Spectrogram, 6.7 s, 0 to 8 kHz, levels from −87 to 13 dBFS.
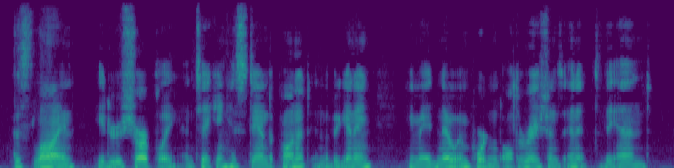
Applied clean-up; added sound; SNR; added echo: none; none; none; none.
